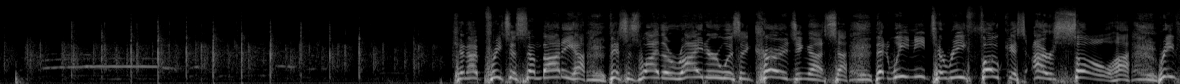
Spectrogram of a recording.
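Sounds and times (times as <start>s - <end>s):
audience clapping hands: 0.0s - 4.9s
speech: 4.6s - 11.7s.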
